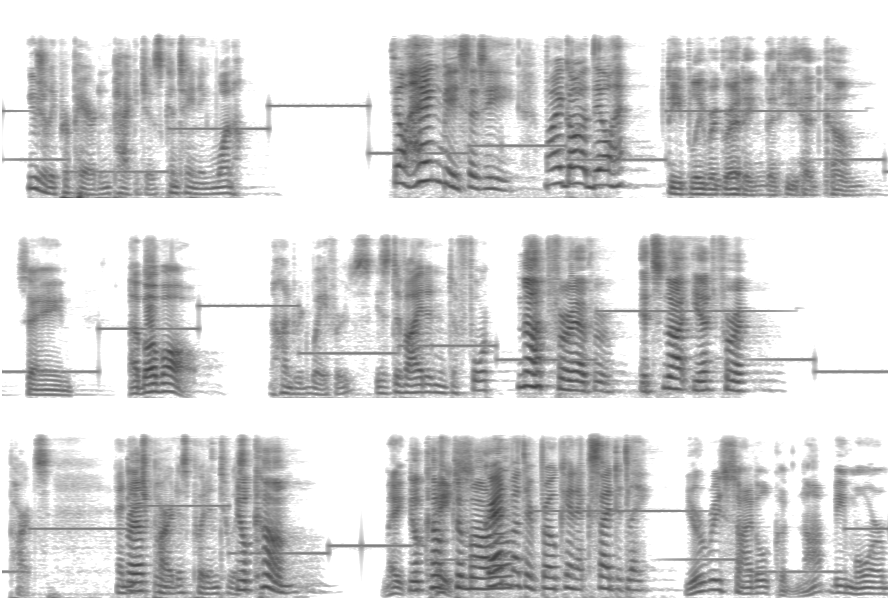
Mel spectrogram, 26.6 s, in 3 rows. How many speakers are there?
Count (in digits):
4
